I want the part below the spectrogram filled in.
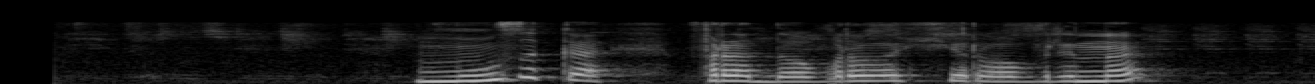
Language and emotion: Russian, positive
